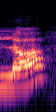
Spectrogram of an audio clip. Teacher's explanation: हमारी टंग ऊपर की तरफ टच हो रही है और साइडों में जगह है, वहां से जो एयर है वो रिलीज हो रही है, साइडों में से रिलीज होके आती है, तो ऐसे साउंड्स को हम लेटरल साउंड कहते हैं। · The air escape along the sides of the tongue, तो जो एयर है वो टंग के साइड्स में से आके रिलीज होती है। The sound produced in this manner is known as lateral sound.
